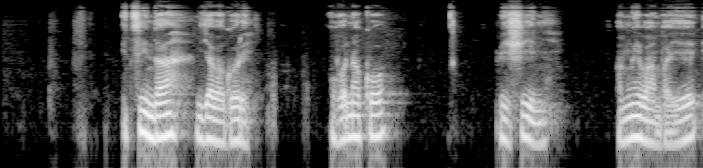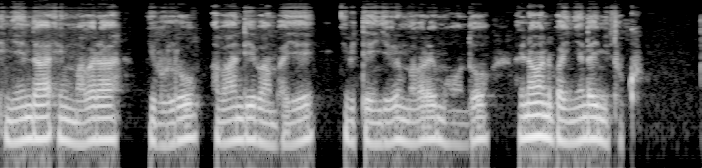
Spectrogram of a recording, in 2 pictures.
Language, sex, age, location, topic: Kinyarwanda, female, 25-35, Huye, health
